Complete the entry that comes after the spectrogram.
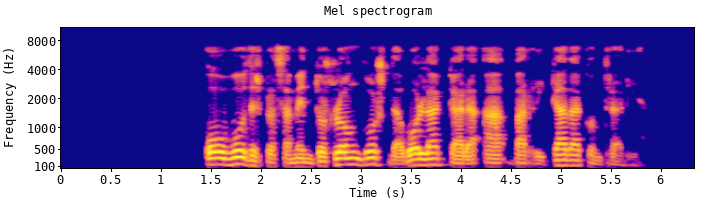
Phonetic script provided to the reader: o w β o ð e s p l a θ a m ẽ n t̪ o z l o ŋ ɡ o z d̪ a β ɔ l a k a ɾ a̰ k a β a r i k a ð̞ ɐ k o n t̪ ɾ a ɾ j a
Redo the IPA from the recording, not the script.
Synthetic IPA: o w β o ð e s p l a θ a m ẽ n t̪ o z l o ŋ ɡ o z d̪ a β ɔ l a k a ɾ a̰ ʔ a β a r i k a ð̞ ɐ k o n t̪ ɾ a ɾ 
